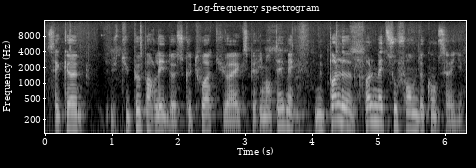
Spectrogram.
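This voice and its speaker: Gentle man guiding a group. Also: mid-range voice, animated, normal speed, a little hiss or hum. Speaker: priest leading the group.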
